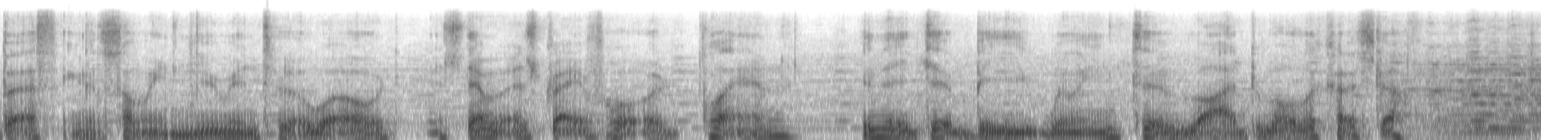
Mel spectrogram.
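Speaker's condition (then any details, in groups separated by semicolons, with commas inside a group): Cerebral palsy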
